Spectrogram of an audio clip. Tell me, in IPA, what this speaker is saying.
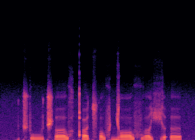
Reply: t͡ʃʼ uː t͡ʃʼ ʌː xʷ qʼ u t͡sʼ ɔ xʷ ɟ ɔː xʷ ʌː ç ə ʔ ə

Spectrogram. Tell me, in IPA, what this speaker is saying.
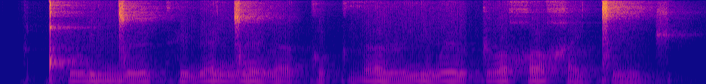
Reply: ǃʰ õ˨˦ ɾ i˨˦ ŋ͡ǀ œ̃˨˦ t̪ʰ ɨ˨˩ ɳ ɜ˧˥˧ ŋ͡ǀ œ˦˨ l ʌ˨˩ k o˨˩ k ð ʌ˧˥˧ ɹ ĩ˧˥˧ w œ̃˦˨ u̯ ʈ o˧˥˧ χ o˦˨ χ e˨˩ ǀ ẽ˨˩ t͡ʃ

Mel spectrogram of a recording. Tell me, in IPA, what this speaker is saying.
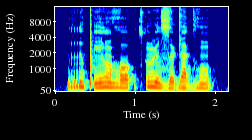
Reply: r ɯ˧ pʼ ẽ˨˦ l ɔ̃˧ ɦ ɔ˧ | t͡sʼ ũ˦ ɭ ɯ˨ l z ɤ˨ ɖ a˦˨ ɡʱ õ˦˨

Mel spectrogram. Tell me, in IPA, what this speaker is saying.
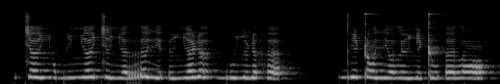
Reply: c ɜ ʎ ɔ b i ʎ ɜ c ə ʎ ɜ r ə vʲ ə ʔ ʏ ʎ ɜ ɳ ə | b u ʎ ʏ ɳ ə h ɜ | d̪ i ʈ ɔ vʲ ɔ l ʏ ʎ i ʈ u ʔ ɜ l ɔ

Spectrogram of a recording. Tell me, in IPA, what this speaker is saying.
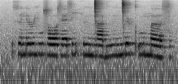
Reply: x ɘ n ɘ ɹ j u z ɔ z ɛ s i h ɨ ŋ͡ǀ a ɡʱ ɨ ŋ͡ǀ ɨ ɭ kʼ u m ɐ z

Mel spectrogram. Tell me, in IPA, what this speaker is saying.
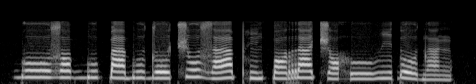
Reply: ɡ oː˨ z ɔ˨ ɡ͡b u˨ k͡p a˨ b u˨ d o˨ t͡ʃ o˦ z a˨˦ pʰ ĩ˨ k͡p ɔ˨ r a˦ t͡ʃ ɔ˨ h uː˨ β i˦ ɗ o˦˨ d ã˨ ŋ

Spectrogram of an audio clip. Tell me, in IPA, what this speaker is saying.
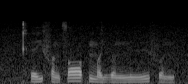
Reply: kʰ e˨˥ j f ɐ˨˩ ŋ s ɔː˧ t̚ m ɐ˨˧ j l ɵ˨ n m yː˨˥ f ɵ˨˩ n

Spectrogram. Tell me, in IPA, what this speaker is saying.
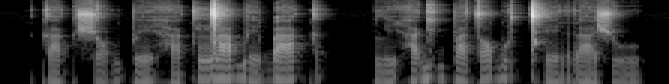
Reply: k a˨˩˦ k ʃ ɔ˨˩˦ ɡ p e˨˩ h a˨˩ k ŋ͡ǀ a˧˥ b e˨˩˦ ɓ a˧˥ k | l i˨˩ h a˧˥ ɡ i˧˥ ɡ p a˨˩ t ɔ˧˥ ɓ u˨˩ ǀʰ e˨˩˦ r a˨˩˦ ʃ u˨˩

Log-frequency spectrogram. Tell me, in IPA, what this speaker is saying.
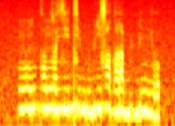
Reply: ŋ ɔ ŋ u ɡ ɔ n z ɔ zʲ e dʲ e b m b i zʲ ʉ dˤ e ɾ i b ʉ b i nʲ o

